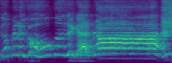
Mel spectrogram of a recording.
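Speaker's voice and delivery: high, loud, fast wail rising into a scream; hammed-up meltdown, wailed and screamed; mock crying panic. Retelling nights stuck in Utah, acted panicked crying wail. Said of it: "crying every night".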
